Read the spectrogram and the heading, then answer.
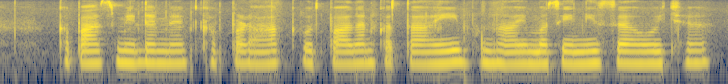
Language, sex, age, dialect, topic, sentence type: Maithili, female, 41-45, Eastern / Thethi, agriculture, statement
